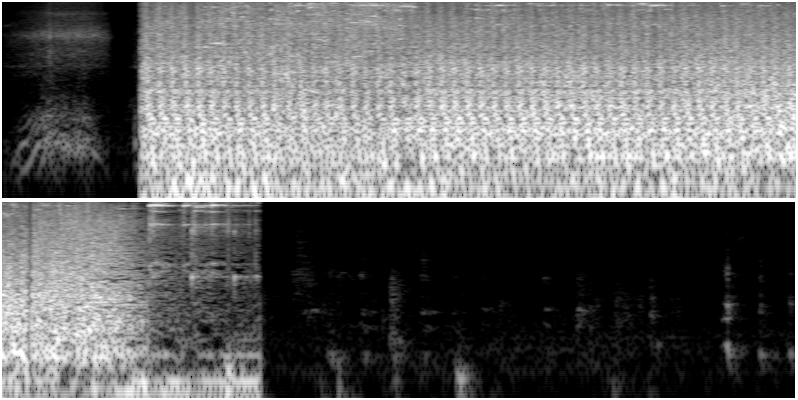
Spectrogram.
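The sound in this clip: Gunfire in Kenosha, Wisconsin: a loud, dense barrage of rapid shots runs unbroken for about seven seconds, then stops abruptly and leaves only faint scattered clicks.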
